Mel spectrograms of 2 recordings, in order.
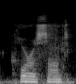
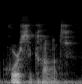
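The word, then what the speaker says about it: Coruscant: are cool the cor corusant guard I always used to say corant cuz when you know before you actually heard it pronounced by anybody when you read it in a book or something it was like yeah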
